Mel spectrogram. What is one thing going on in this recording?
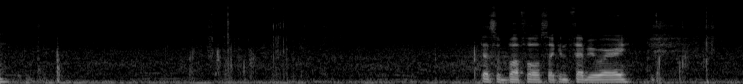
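Stiff pages of a large book rustle as they turn.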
